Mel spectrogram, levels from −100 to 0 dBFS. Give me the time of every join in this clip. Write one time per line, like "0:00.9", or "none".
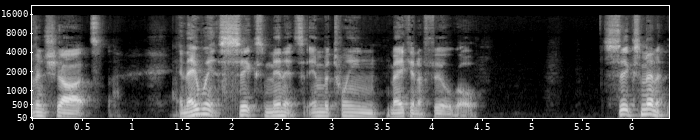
none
